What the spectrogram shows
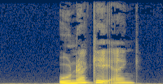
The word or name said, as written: undergæring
